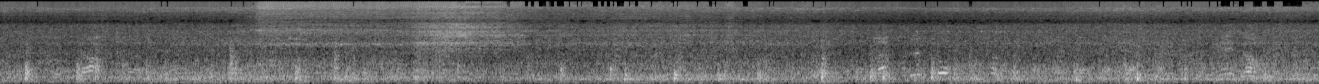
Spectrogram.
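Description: A steam train at Fort Edmonton Park, heard from the cab as a loud, steady rumble with continuous hiss and rhythmic clacking and squeal of wheels on rail, voices talking over it.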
